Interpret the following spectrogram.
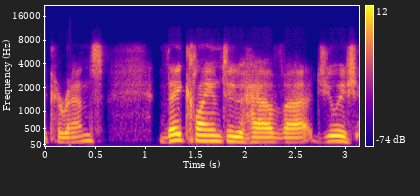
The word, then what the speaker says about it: Karen: It looks like, when you spell it, it looks like the name Karen, like a woman's name Karen, but they're called the Karens.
